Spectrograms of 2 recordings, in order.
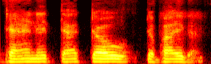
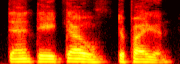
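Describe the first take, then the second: First: Every syllable is pronounced, including the extra one. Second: One syllable is dropped, making it shorter. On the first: This is the complete traditional form. "there's that extra syllable in there again" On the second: This is the everyday form that has lost a syllable. "I'm used to saying"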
